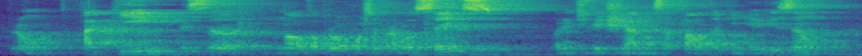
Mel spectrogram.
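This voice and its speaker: A man's voice: fairly low pitch, measured pace, fairly bright tone. A man with a Brazilian Portuguese accent teaching a recorded grammar lesson in a didactic way, often checking in with short tag questions. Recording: echoey room, voice from a distance, faint noise.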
